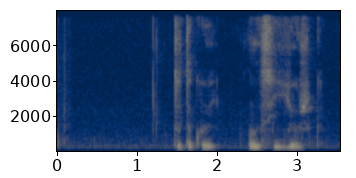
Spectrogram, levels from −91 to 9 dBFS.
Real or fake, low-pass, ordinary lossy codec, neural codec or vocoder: real; none; none; none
